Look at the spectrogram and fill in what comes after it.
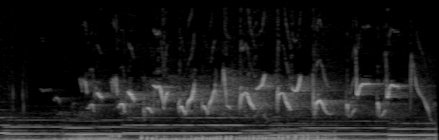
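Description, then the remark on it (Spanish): Small birds chirp and twitter continuously in a quick, busy chorus of high, rapid notes, carried over a steady low background hum with a faint tonal drone. “Todo empezó aquella tarde de invierno pajaritos cantaban, la nieve caía y mi estómago rugía.”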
